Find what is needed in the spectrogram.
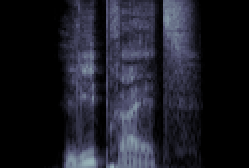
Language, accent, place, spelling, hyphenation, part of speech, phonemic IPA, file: German, Germany, Berlin, Liebreiz, Lieb‧reiz, noun, /ˈliːpˌʁaɪ̯t͡s/, De-Liebreiz.ogg
- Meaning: charm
